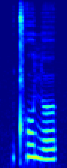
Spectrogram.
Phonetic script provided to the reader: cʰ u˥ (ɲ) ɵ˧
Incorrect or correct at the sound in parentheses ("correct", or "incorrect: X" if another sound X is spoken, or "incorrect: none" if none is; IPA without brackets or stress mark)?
correct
